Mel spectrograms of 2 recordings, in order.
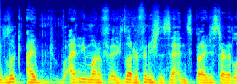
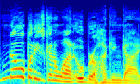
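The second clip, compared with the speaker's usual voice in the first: higher, louder dismissive protest; emphatic denial; 6 semitones higher, 5 dB louder than usual. Retold or imitated. Arguing with Jill over Uber hugging guy, emphatic denial. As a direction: shoot the idea down emphatically. Retold argument with partner.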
